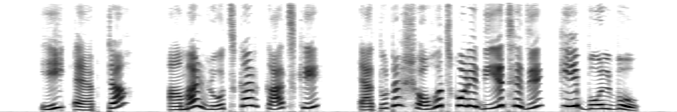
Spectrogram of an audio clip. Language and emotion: Bengali, surprised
